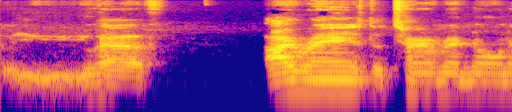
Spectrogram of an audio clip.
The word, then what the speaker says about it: Iran: So when you go into the history around 1935 is where the name changed from Persia to Iran or Iran, is really how you say it, Iran.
